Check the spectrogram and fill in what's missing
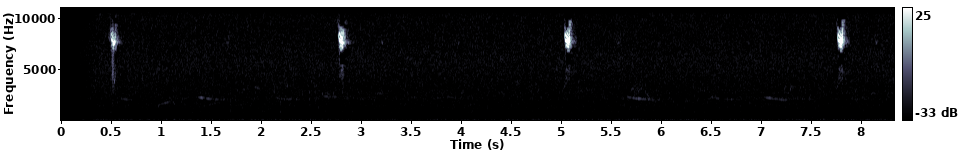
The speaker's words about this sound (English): The call of the Brewer Sparrows are soft to sip or seep, similar to other Spitzella sparrows.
